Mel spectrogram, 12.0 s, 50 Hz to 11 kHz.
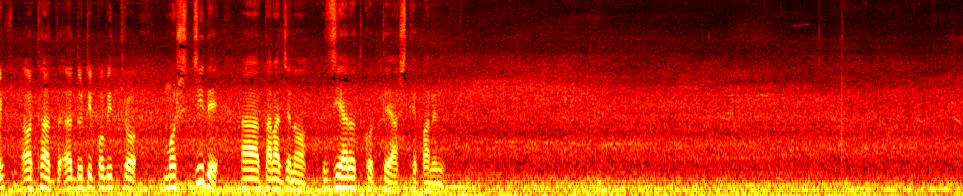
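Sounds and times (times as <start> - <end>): city road traffic: 0.0 - 12.0.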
